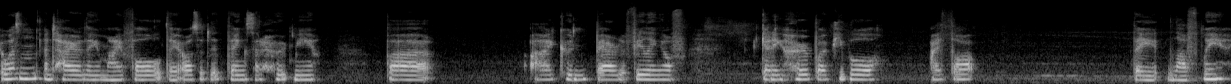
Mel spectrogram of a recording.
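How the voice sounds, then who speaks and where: A woman speaks fairly high-pitched at a fairly slow pace, her intonation monotone and flat. Long, frequent pauses break up her speech. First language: not English. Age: 20s. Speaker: vlogger. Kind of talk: personal testimony. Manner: halting.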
